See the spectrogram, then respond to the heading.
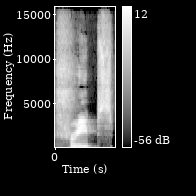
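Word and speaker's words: Krieps: I think the last name is probably pronounced Creeps, but it's hard to tell. It's K-R-I-E-P-S.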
